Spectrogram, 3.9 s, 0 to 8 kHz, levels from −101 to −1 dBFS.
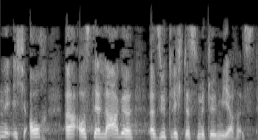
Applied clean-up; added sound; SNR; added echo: none; none; none; none.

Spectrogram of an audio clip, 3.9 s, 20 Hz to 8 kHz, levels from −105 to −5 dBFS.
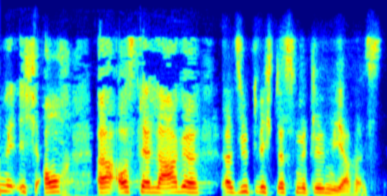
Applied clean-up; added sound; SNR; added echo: neural mask model Resemble Enhance denoiser.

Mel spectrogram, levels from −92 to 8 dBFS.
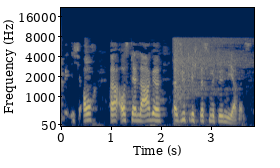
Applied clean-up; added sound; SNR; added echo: classical method Wiener filter.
